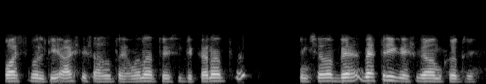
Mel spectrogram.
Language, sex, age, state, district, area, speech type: Kashmiri, male, 30-45, Jammu and Kashmir, Bandipora, rural, conversation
